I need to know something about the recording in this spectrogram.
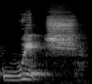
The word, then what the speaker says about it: which: hear the whoa yes does the h in the would sound make a sound we hear whoa whoa oh really your H is kind of like a silent partner to the W so your H is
